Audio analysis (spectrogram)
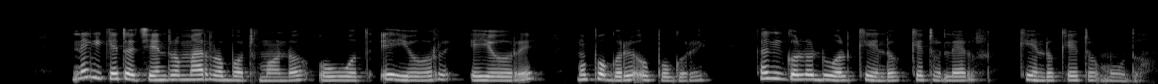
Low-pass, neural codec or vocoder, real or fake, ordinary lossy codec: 5.4 kHz; vocoder, 24 kHz, 100 mel bands, Vocos; fake; none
